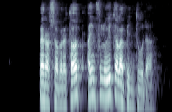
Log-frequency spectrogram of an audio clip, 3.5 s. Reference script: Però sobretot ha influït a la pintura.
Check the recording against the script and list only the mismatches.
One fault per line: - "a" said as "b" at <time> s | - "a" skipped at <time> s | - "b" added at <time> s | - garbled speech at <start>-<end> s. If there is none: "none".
none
